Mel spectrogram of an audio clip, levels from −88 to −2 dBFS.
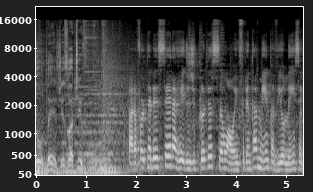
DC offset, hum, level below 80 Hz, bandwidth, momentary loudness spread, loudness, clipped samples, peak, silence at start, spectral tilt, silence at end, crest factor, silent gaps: under 0.1%; none; -40 dBFS; 16 kHz; 4 LU; -23 LUFS; under 0.1%; -8 dBFS; 0 s; -4.5 dB/octave; 0 s; 14 dB; none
